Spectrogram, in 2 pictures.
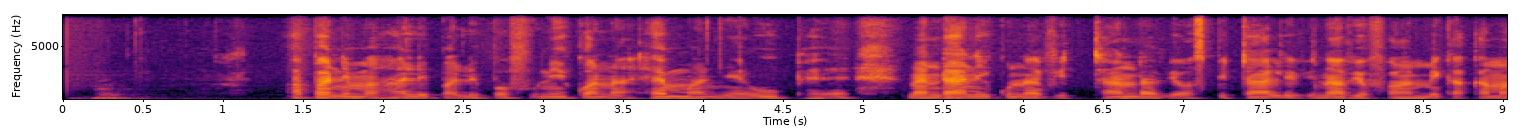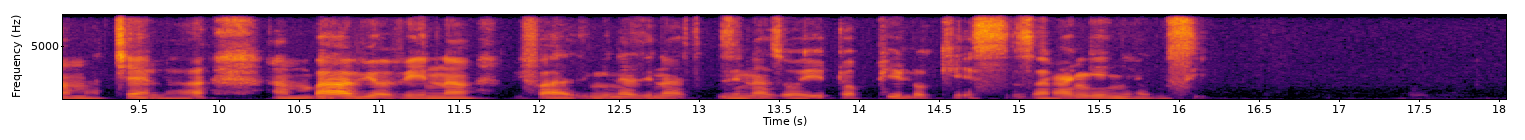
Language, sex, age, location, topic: Swahili, male, 18-24, Kisii, health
